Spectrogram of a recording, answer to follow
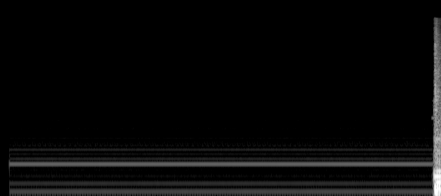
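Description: Near silence, with a very faint single steady tone and a faint low hum under it.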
